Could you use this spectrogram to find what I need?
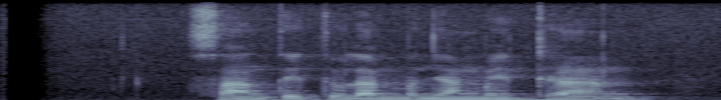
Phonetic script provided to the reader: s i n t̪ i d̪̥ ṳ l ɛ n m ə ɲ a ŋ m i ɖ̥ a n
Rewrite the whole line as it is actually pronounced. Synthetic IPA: s a n t̪ i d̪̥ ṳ l a n m ə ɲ a ŋ m e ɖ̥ a n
